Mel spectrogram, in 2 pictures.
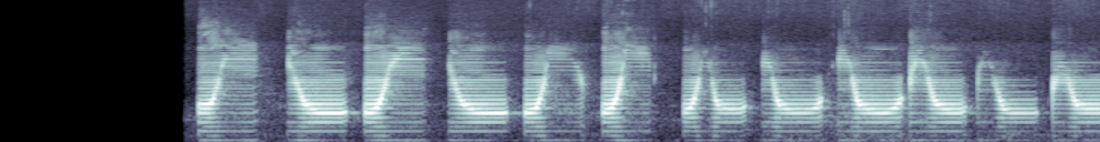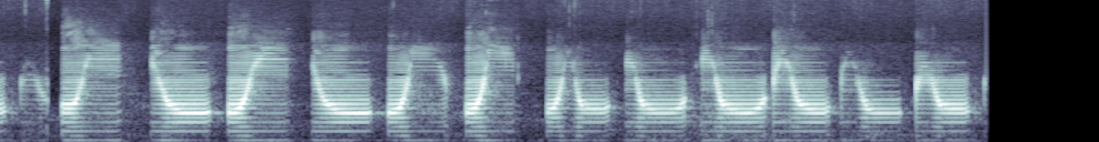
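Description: Morsing, a steel jaw harp, played in a fast rhythmic pattern starting about a second in. Each pluck twangs over one steady low drone, with its overtones sweeping up as the mouth shape changes, about two to three plucks a second.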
